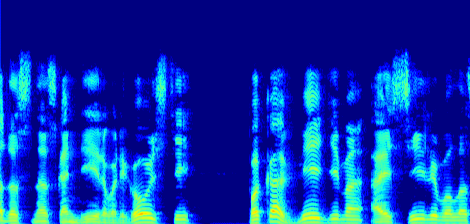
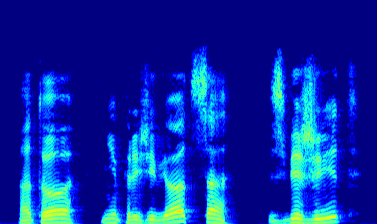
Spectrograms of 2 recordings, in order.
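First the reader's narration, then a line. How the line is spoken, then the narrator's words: Frightened addition. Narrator (Russian): испуганно добавил Гена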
